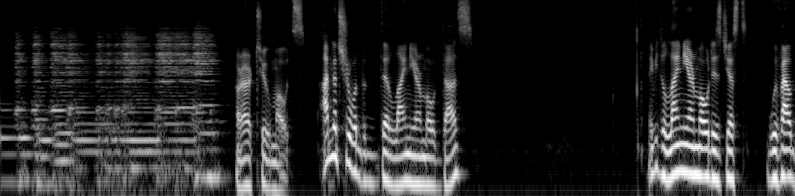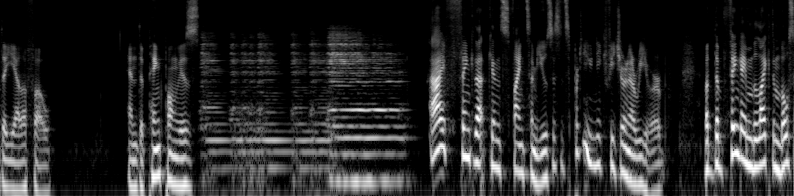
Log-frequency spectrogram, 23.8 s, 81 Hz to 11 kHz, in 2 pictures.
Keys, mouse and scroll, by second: 2.2 click, 3.1 space, 7.7 right click, 9.3 click, 14.0 click, 14.2 click, 14.8 space, 15.7-17.7 drag, 17.9 space, 18.1 click.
